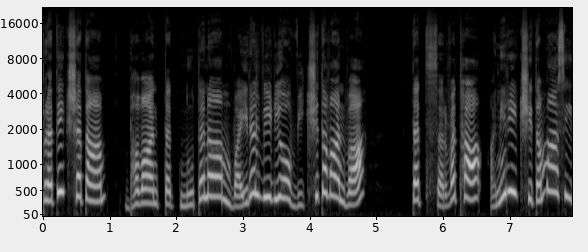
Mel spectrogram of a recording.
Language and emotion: Sanskrit, surprised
